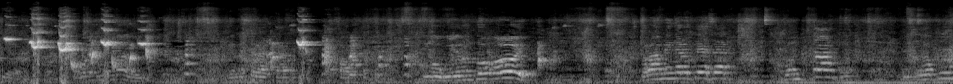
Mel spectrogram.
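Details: Dobermann dog at a stud service in Bunuan, Dagupan City, Pangasinan, giving a run of high, thin, wavering whines in the first few seconds, then quieter whimpers under steady human talking.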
